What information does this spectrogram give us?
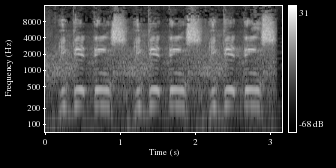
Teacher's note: With devoicing, we use the voiceless equivalent, which is an S. So the Z sounds at the end of words turn into more of an S sound. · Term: devoicing of word final Z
